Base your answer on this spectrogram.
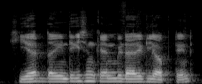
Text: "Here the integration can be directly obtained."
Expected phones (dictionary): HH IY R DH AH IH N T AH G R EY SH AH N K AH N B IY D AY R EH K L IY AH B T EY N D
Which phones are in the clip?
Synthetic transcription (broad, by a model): HH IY R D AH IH N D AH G EY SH AH N K AH N B IY D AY R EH K L IY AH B T EY N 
